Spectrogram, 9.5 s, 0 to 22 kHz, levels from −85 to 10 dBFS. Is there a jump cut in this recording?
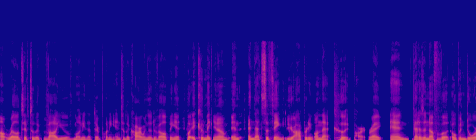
yes; 3 cuts; at 4.2 s, 4.9 s, 5.7 s

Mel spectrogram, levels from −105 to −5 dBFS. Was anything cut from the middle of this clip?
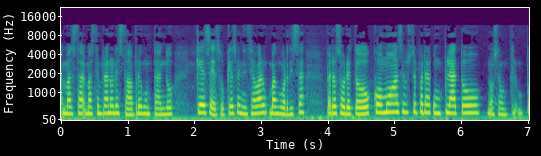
yes; 2 cuts; at 2.6 s, 5.5 s

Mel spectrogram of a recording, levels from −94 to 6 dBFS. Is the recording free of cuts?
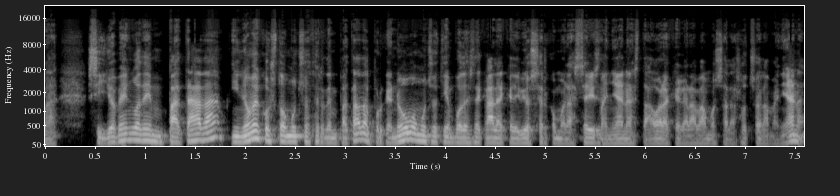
no; 2 cuts; at 4.4 s, 5.5 s

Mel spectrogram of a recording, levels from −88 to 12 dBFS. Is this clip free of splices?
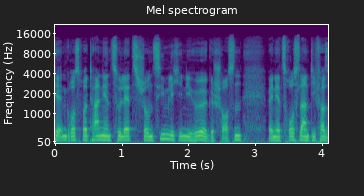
yes; 0 cuts

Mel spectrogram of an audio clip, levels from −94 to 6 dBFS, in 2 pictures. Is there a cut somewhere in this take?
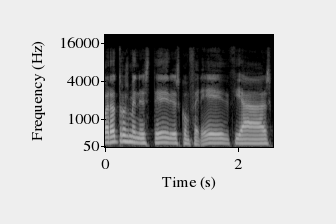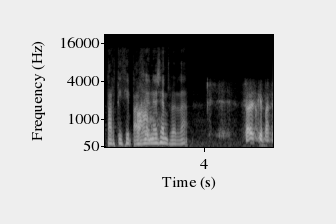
yes; 2 cuts; at 2.5 s, 3.5 s

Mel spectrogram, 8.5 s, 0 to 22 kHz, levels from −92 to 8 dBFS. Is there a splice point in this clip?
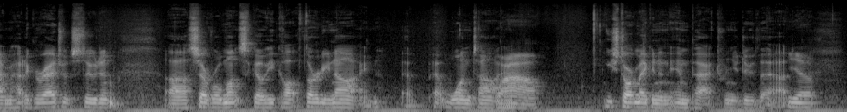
no; 0 cuts

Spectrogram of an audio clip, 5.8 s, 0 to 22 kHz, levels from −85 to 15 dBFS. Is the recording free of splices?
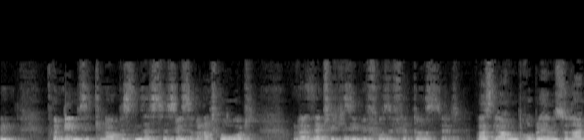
no; 5 cuts; at 0.9 s, 1.7 s, 2.1 s, 3.4 s, 4.9 s

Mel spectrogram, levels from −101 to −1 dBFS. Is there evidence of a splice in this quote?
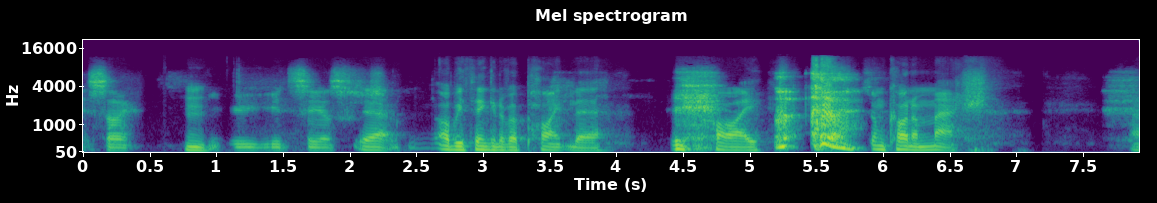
no; 0 cuts

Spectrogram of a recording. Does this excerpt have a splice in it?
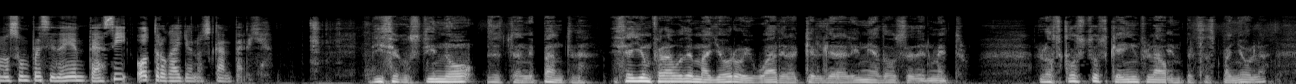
yes; 5 cuts; at 3.5 s, 4.9 s, 6.0 s, 7.8 s, 11.7 s

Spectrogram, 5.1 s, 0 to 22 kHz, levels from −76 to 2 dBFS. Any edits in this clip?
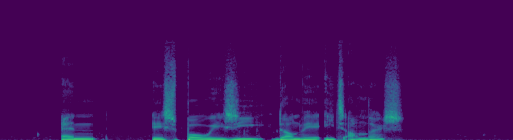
no; 0 cuts

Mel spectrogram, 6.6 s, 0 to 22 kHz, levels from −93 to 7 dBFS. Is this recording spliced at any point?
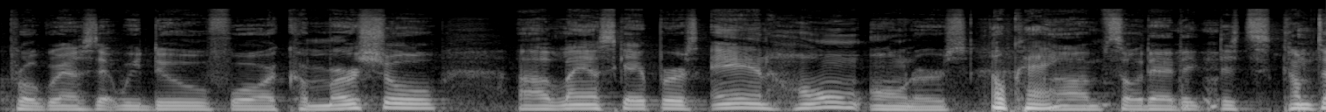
no; 0 cuts

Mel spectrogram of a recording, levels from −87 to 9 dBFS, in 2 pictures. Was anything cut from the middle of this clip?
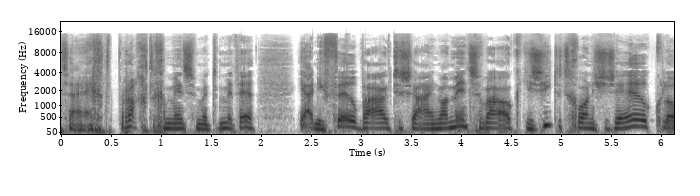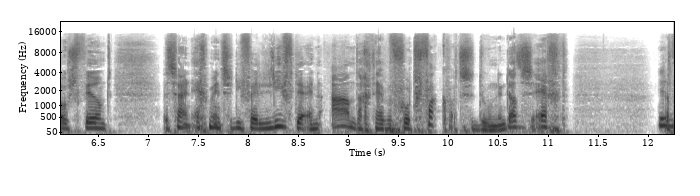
no; 0 cuts

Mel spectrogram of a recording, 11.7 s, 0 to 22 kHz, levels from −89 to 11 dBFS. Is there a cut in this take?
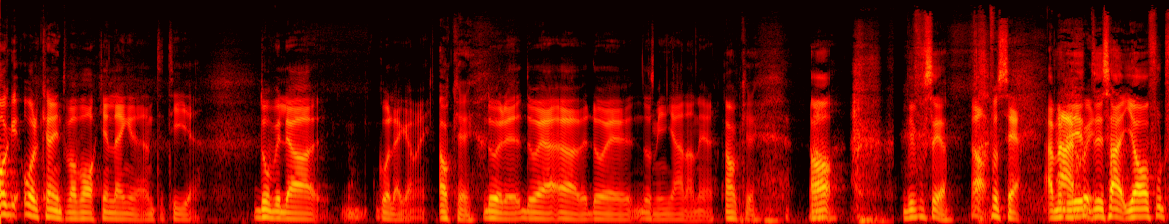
yes; 4 cuts; at 3.7 s, 6.5 s, 8.9 s, 9.9 s

